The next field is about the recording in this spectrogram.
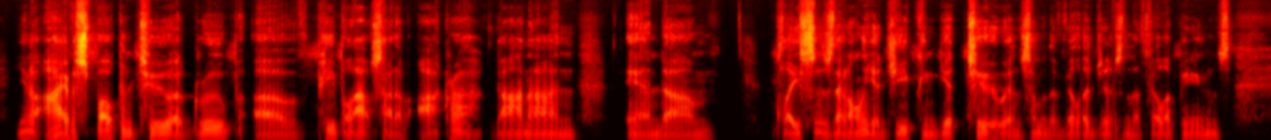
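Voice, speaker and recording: This very clean recording with a silent background carries a voice with ordinary pitch variation. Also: man, very deep, low pitch for a man, fairly slow pace. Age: 60s. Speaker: business coach. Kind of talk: casual chat. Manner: animated.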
